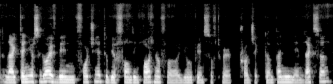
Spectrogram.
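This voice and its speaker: A Belgian man in his fifties with a French accent, a podcast guest answering questions in a thoughtful, halting way as he searches for words. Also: mid-range voice, creaky, dark tone. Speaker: guest, software engineer. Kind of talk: interview answers.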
